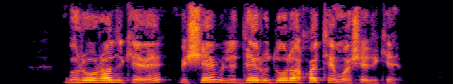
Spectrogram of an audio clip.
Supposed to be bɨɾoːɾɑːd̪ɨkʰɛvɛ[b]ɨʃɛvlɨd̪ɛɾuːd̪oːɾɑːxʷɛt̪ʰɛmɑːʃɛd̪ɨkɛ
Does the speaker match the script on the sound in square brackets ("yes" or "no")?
yes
